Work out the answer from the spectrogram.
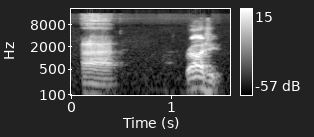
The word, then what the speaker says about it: Rogge: Rogge. Like Froggy. Just think of Rogge.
